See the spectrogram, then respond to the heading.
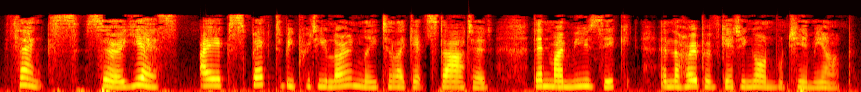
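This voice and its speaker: A woman reading the lines of a modest, dutiful young man who is a musician, polite and soft-spoken. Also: a little high, steady tone, measured pace, no room sound, low-quality recording.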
